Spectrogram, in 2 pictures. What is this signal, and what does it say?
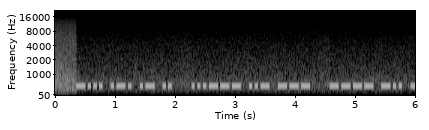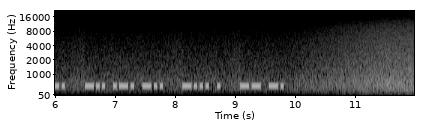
Morse code (Persian alphabet), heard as a keyed tone, machine-sent, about 25 wpm, 460 Hz. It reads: برای قطع شدن درد به من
